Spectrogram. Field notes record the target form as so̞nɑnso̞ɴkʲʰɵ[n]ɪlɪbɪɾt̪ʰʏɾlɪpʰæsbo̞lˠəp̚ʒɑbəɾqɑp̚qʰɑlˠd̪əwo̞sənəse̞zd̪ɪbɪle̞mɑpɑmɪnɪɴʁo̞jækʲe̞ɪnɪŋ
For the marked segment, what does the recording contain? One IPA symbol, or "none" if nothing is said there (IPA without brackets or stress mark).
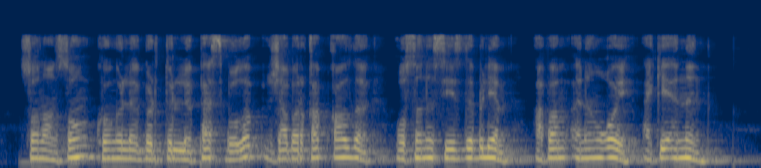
ŋ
